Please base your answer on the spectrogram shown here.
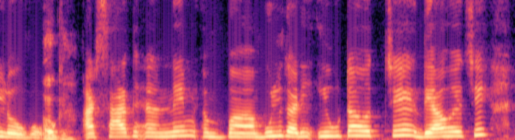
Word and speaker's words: Bvlgari: হচ্ছে logo actually হ্যা Latin ভাবে ভিটা লোগো উচ্চারণ হবে বি এল জি আর আই কিন্তু উনার নাম হচ্ছে স্যার নাম হচ্ছে বুলগাড়ি কেউ কেউ অনেকে বলে না ভালগাড়ারি হবে কেউ বুলগাড়ি হলে এগুলো কনফিউজ কিন্তু এর পিছনে হিস্ট্রিটা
